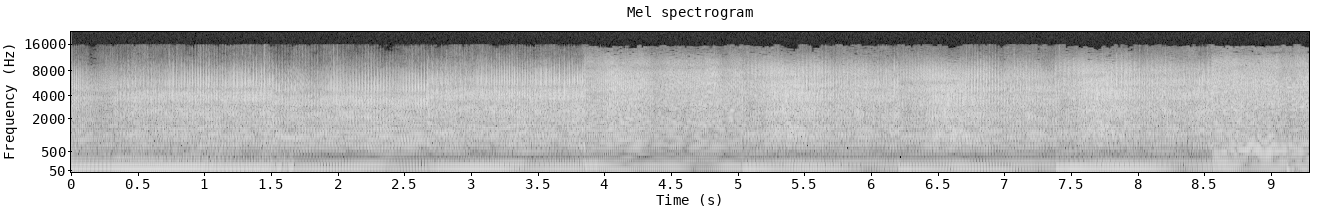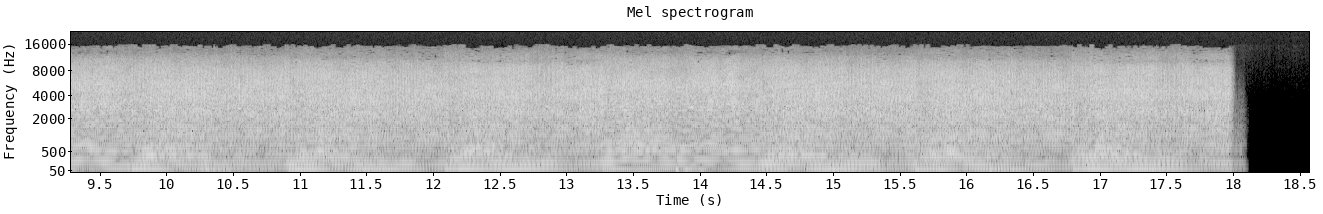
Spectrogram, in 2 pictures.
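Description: Instrumental music built on a deep, loud bass line; higher melodic notes join about halfway through, and the music cuts off suddenly at the very end.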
